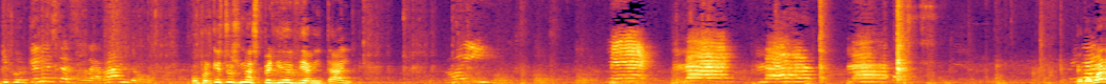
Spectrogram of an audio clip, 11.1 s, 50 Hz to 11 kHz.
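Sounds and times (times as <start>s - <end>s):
child crying out: 7.6s - 9.0s.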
